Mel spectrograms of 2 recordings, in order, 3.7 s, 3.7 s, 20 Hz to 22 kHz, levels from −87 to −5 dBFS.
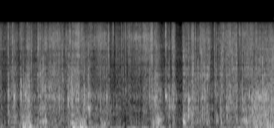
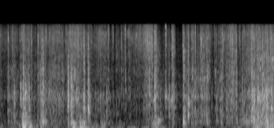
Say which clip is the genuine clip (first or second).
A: second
